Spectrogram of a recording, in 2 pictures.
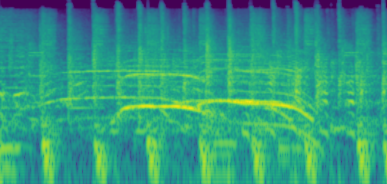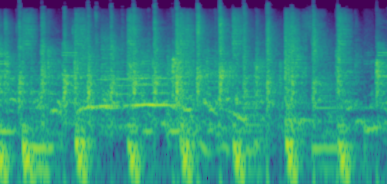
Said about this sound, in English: Right, well, we'll just leave that delightful sting there.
